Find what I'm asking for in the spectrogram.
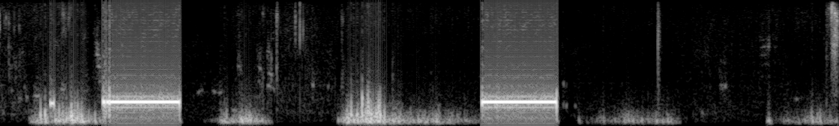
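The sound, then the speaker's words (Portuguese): Telephone tones after a dropped call: two long, steady, loud beeps, each about a second long, separated by a pause, with low muffled noises in between. “Oi, a ligação caiu.”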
